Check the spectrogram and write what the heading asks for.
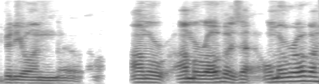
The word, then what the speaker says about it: Omarova: did a great video on omarova is that omarova how do you pronounce it yeah stala omarova some people said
